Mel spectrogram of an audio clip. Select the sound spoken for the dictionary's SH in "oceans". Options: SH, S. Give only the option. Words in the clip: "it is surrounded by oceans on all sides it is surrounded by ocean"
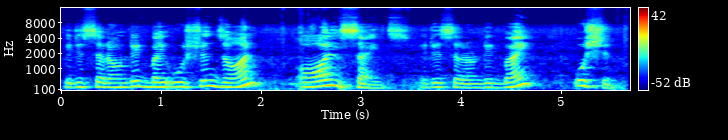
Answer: SH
